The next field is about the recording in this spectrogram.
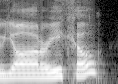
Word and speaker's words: Jericho: By the way, Jericho, that's the English pronunciation, but in Hebrew it would be closer to Yariko, which very similar to the moon, Yariach.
